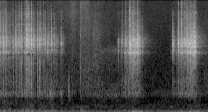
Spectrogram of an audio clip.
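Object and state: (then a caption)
Plastic moon lamp. Long nails tap quickly around the sides of a large, hollow, textured plastic moon lamp sphere. The result is clusters of dry, bright, clicky taps with a high ringing tone. There are three bursts, with quieter, softer tapping between them.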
